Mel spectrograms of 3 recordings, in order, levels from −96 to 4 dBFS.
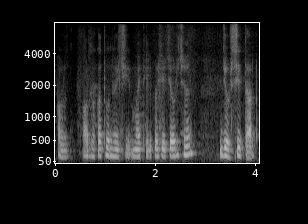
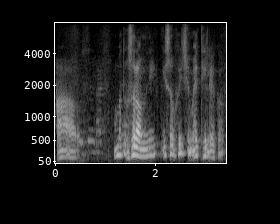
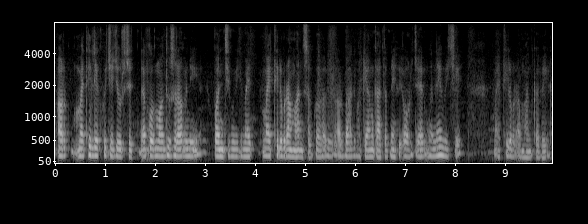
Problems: none marked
